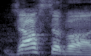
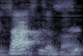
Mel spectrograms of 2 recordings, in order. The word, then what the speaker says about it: Zastava: Zastava is how you say it, actually. Zastava.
